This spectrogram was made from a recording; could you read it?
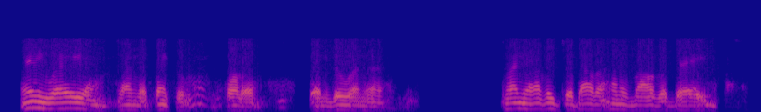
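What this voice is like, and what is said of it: Hoarse, nearly lost voice. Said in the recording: “I'm sorry if you can't hear me very good. I about lost my voice riding.”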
